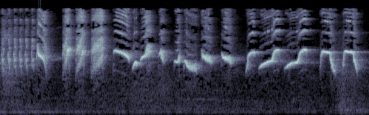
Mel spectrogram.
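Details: Morning song from a wild-caught adult Chinese hwamei used to train a young bird: after soft chattering, vigorous rolling whistled phrases repeat in quick succession, rich and loud.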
